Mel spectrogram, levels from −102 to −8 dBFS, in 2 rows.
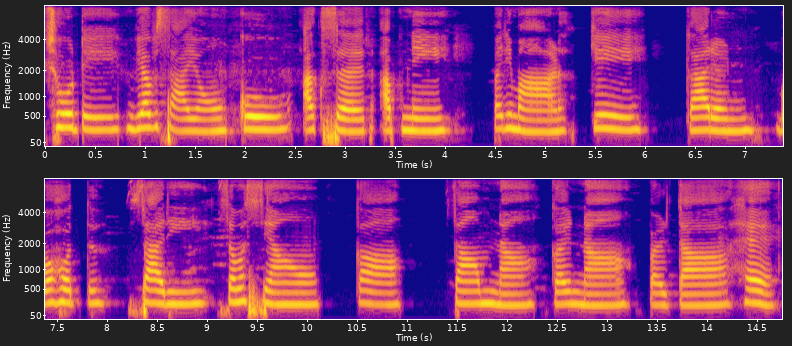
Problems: none marked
